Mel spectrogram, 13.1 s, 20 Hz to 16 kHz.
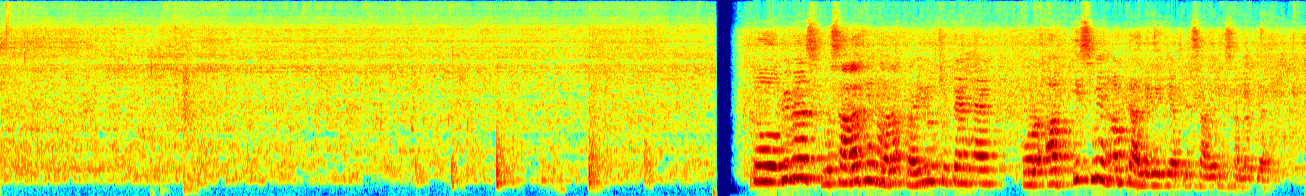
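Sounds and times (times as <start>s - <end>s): masala sizzling in a frying pan: 0.0s - 13.0s.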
